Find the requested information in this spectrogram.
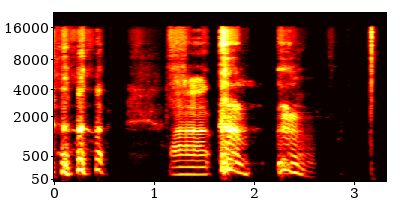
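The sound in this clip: Throat clearing from a phlegmy throat after a recent bout of strep, heard as several rough, voiced hacks and grunts in quick succession, then a pause and a faint click.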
